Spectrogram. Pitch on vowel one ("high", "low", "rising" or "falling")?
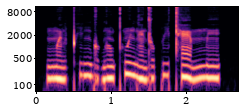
low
